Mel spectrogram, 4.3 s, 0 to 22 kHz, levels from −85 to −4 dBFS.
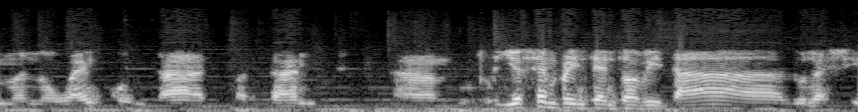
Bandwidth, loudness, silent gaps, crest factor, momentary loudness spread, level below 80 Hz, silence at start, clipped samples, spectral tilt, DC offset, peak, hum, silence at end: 16.5 kHz; -18 LUFS; none; 18 dB; 9 LU; -38 dBFS; 0 s; under 0.1%; -5 dB/octave; under 0.1%; -2 dBFS; none; 0 s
